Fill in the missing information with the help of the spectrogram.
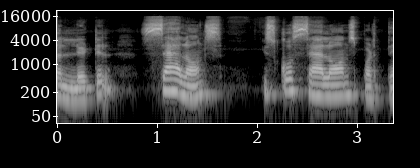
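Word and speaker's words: salon: आप लोग फिर भी अगर पढ़ना है ढंग से, आप लोग चाहते हो एकदम अच्छा वाला प्रोनाउंसिएशन, तो सैलों पढ़ना, ठीक है? सैलों, सैलों, ठीक।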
